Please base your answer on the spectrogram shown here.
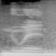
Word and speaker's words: Nguyen: It's different in the north than the south, but the way you gotta say it, the N is in the back of your throat.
